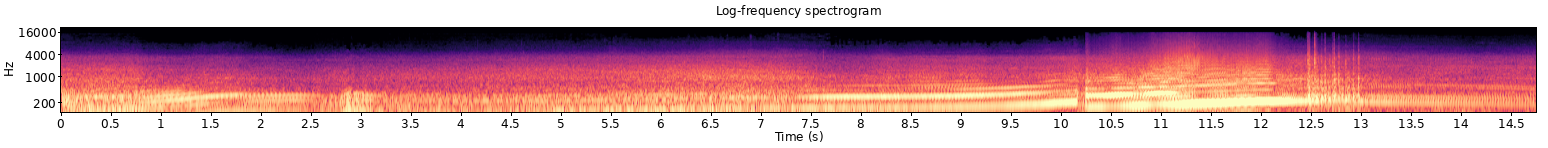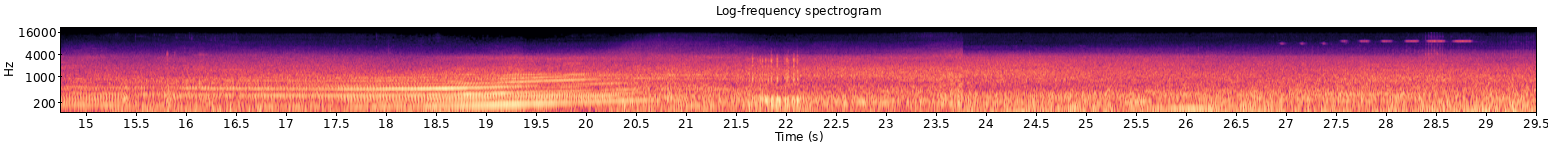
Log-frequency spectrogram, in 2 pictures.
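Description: Audi R8's 5.2-litre V10 accelerating hard through the gears, revving briefly as it pulls away, then climbing steadily to its loudest about ten to twelve seconds in. It breaks off suddenly, pulls up again in the next gear and fades as the car drives off.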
